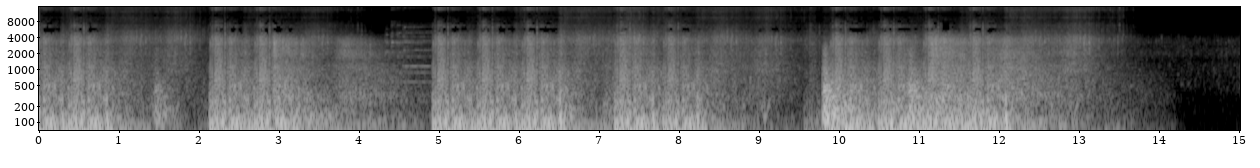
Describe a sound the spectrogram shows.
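Cannons boom and explosions burst in loud, rumbling blasts.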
